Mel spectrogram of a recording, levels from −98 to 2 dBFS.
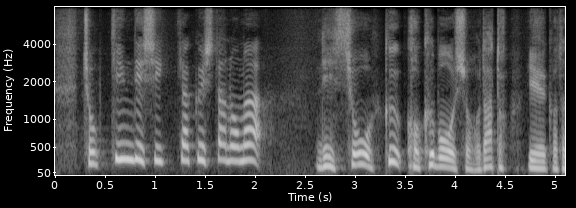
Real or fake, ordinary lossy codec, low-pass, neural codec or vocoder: fake; none; none; codec, 16 kHz, 1 kbps, X-Codec, WavLM features, trained on Multilingual LibriSpeech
